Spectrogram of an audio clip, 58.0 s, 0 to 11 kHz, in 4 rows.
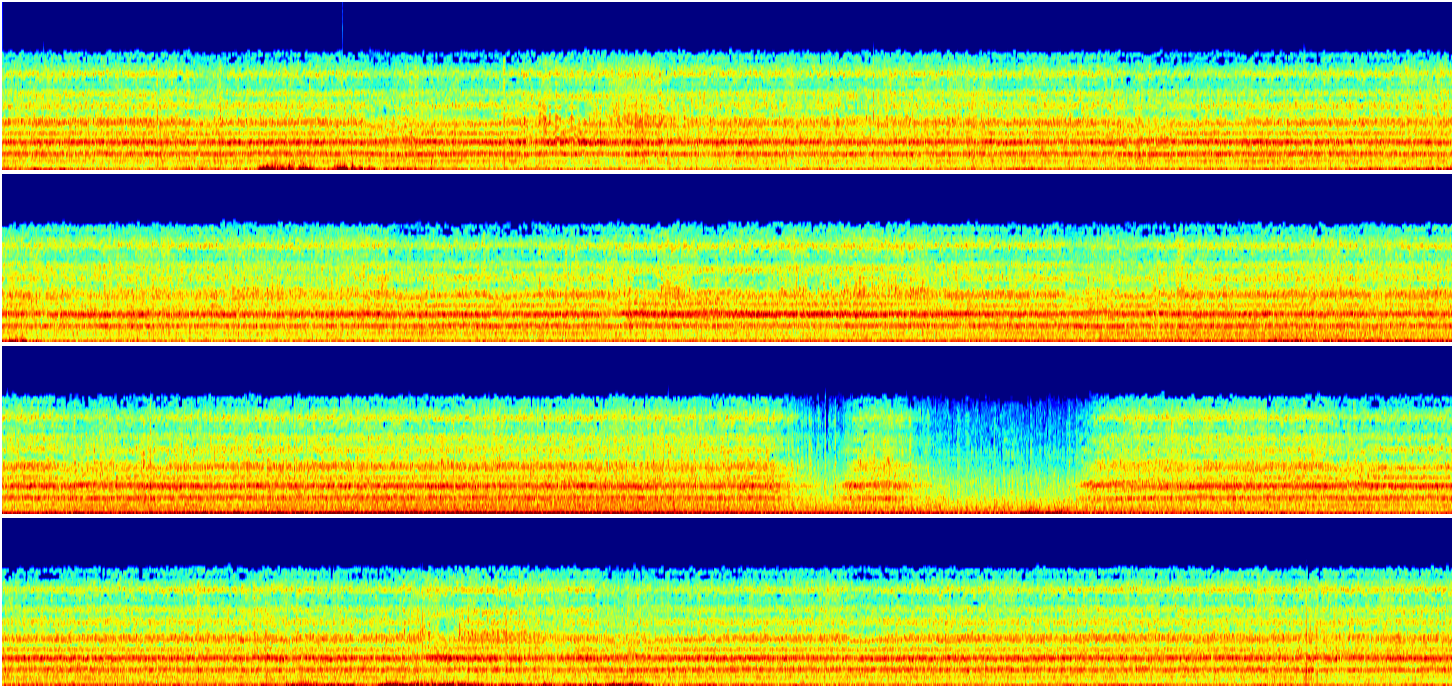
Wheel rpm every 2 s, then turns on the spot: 160, 160, 160, 160, 160, 160, 160, 160, 160, 160, 160, 160, 160, 160, 160, 160, 160, 160, 90, 20, 140, 160, 160, 160, 160, 160, 160, 160, 160.
none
